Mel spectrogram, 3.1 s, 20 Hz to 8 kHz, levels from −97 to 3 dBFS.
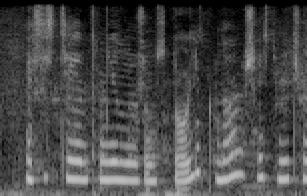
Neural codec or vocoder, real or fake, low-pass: codec, 44.1 kHz, 7.8 kbps, Pupu-Codec; fake; 7.2 kHz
